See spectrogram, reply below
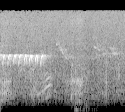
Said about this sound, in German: Wir hatten gedacht, hier mal ein bisschen zur Ruhe zu kommen, aber wieder diese verdammten Spechte hier. Tackern die ganze Zeit an den Stamm.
